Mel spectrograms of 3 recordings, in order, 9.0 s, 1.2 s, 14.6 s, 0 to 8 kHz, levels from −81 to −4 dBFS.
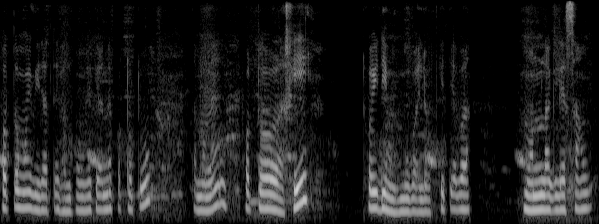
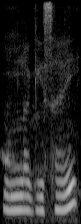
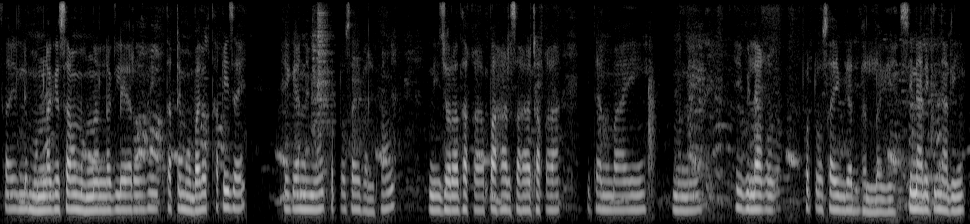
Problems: background sounds at intervals, continuous background conversations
